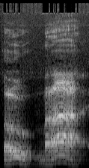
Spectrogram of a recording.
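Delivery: very slow, low, drawn-out exclamation; George Takei. Acted. Aside in parentheses from the story, George Takei impression. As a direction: stretch both words out in a put-on deep voice. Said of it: "That's my George Takei impression".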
